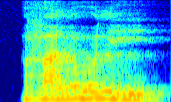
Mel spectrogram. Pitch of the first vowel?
low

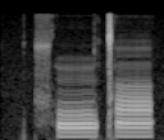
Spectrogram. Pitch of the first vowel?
low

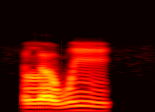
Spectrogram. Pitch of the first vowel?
low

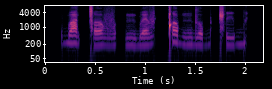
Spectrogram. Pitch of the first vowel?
falling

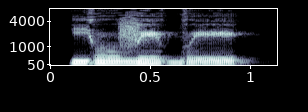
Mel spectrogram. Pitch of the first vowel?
high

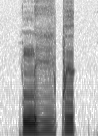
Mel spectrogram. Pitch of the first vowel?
low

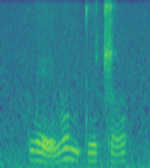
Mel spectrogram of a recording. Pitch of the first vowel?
low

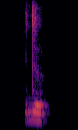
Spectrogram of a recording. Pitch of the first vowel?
low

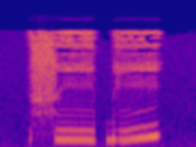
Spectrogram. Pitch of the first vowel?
low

